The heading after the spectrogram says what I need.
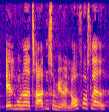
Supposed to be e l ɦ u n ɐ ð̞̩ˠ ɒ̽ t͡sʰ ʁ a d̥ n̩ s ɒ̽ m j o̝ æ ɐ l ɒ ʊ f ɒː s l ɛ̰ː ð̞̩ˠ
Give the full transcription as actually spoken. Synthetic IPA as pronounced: e l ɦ u n ɐ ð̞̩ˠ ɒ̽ t͡sʰ ʁ a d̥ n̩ s ɒ̽ m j o̝ æ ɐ l ɒ ʊ f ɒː s l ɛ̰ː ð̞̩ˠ

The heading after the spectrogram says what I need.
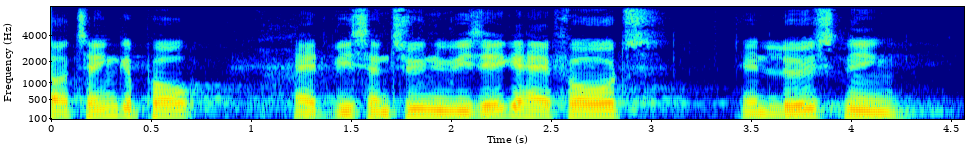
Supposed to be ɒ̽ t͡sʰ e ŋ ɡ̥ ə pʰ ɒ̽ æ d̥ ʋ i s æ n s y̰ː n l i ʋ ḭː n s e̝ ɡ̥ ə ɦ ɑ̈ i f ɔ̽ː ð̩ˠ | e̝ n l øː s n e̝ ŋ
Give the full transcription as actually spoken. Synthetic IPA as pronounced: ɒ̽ t͡sʰ e ŋ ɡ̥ ə pʰ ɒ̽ æ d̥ ʋ i s æ n s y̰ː n l i ʋ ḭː s e̝ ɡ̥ ə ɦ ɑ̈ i f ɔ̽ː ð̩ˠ | e̝ n l øː s n e̝ ŋ

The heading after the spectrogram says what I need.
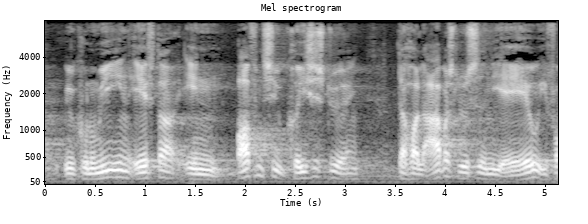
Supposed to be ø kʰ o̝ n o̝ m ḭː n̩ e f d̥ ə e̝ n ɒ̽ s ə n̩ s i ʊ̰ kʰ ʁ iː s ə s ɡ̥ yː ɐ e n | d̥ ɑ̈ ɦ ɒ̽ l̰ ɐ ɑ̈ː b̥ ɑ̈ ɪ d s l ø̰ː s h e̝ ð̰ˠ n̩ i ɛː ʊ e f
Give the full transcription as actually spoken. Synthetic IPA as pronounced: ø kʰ o̝ n o̝ m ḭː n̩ e f d̥ ɐ e̝ n ɒ̽ f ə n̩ s i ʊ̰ kʰ ʁ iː s ə s d̥ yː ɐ e ŋ | d̥ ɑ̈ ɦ ɒ̽ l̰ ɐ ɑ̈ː b̥ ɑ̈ ɪ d s l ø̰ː s h e̝ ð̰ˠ n̩ i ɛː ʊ i f

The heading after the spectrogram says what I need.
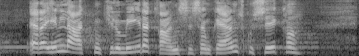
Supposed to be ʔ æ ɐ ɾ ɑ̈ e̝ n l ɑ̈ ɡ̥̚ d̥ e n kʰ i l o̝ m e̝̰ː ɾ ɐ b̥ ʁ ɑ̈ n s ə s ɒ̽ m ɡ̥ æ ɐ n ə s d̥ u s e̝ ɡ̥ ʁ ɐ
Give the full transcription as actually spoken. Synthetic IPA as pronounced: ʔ æ ɐ ɾ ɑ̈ e̝ n l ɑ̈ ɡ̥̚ d̥ e n kʰ i l o̝ m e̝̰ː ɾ ɐ ɡ̥ ʁ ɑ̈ n s ə s ɒ̽ m ɡ̥ æ ɐ n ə s ɡ̥ u s e̝ ɡ̥ ʁ ɐ

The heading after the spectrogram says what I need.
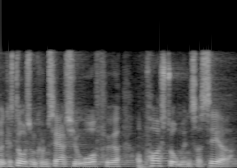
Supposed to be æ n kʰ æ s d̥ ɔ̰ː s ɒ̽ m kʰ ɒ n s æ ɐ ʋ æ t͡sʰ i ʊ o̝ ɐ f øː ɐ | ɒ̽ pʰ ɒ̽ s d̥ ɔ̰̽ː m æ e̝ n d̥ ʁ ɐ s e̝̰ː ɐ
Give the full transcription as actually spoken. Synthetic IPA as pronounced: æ n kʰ æ s d̥ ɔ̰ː s ɒ̽ m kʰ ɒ n s æ ɐ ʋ æ t͡sʰ i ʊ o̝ ɐ f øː ɐ | ɒ̽ pʰ ɒ̽ s d̥ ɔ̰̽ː m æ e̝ n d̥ ʁ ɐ s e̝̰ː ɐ

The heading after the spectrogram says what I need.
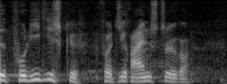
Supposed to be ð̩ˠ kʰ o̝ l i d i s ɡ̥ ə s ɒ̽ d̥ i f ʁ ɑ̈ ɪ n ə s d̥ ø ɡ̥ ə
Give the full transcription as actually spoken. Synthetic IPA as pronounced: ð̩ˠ pʰ o̝ l i d i s ɡ̥ ə f ɒ̽ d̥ i ʁ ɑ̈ ɪ n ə s d̥ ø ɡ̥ ɐ

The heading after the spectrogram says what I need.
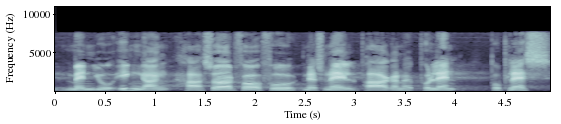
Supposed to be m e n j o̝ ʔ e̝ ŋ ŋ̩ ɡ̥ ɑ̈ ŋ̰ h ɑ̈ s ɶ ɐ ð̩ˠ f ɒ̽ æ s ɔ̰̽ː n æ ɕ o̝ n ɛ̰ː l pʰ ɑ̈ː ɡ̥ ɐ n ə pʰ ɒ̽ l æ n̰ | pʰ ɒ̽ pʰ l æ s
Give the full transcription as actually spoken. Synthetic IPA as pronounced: m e n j o̝ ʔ e̝ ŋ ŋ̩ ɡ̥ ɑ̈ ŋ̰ h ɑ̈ s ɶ ɐ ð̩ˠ f ɒ̽ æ f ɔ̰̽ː n æ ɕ o̝ n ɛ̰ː l pʰ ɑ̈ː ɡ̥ ɐ n ə pʰ ɒ̽ l æ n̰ | pʰ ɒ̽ pʰ l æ s

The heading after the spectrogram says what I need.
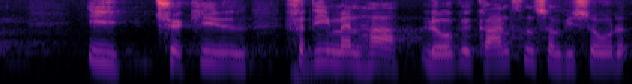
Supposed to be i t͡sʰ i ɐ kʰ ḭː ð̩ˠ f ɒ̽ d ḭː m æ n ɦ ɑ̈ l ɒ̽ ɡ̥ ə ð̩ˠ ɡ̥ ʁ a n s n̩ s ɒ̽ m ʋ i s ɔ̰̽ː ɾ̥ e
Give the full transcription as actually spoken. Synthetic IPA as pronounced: i t͡sʰ y ɐ kʰ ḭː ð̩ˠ f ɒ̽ d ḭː m æ n ɦ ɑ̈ l ɔ̽ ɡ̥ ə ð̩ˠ ɡ̥ ʁ a n s n̩ s ɒ̽ m ʋ i s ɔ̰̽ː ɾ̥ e

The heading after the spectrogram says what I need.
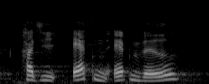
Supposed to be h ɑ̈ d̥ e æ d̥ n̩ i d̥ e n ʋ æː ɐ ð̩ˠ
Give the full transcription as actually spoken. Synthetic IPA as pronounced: h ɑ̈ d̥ i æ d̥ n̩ æ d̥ e m ʋ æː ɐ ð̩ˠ

